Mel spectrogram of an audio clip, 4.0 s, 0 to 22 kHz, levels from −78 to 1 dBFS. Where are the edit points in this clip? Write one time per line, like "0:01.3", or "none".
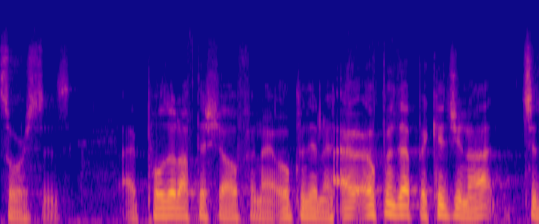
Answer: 0:00.9
0:02.5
